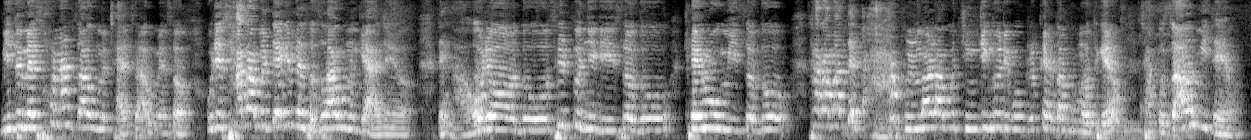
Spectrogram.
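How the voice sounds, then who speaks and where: A middle-aged woman pastor gives a homely sermon to her congregation in a small church, voice pitched somewhat high. She keeps asking questions and answers them herself. She sounds distant, caught in the echo of the hall. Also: very animated, fairly quick, hardly any pauses, soft background music. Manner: conversational preaching with rhetorical questions and acted-out quotes.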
